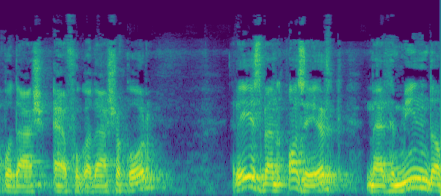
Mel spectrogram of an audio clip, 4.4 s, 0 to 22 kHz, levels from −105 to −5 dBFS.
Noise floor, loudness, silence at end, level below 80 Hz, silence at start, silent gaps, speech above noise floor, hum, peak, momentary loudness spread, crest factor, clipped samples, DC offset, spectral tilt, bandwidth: -48 dBFS; -14 LUFS; 0 s; -52 dBFS; 0 s; none; 35 dB; none; -2 dBFS; 7 LU; 12 dB; under 0.1%; under 0.1%; -5 dB/octave; 10.5 kHz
